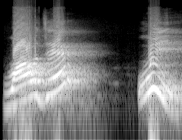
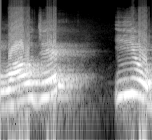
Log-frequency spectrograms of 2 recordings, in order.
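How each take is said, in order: First: The final syllable sounds like 'wi'. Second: The final syllable sounds like 'yo'. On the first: The speaker calls it right. "হবে ... ওয়াও জের উই, এভাবে উচ্চারিত হবে" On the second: The speaker calls it wrong. "অনেকে এই ওয়াও জের ইও বলে, ... কিন্তু এভাবে হবে না"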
